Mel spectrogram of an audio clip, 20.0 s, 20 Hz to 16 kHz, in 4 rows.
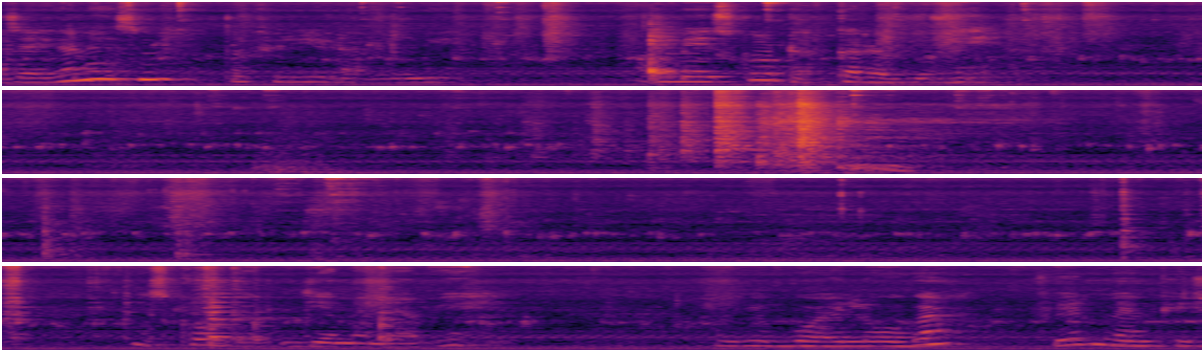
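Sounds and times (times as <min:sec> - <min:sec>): liquid hissing in a pan: 0:03.5 - 0:06.4, 0:07.4 - 0:12.3, 0:13.0 - 0:17.2.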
